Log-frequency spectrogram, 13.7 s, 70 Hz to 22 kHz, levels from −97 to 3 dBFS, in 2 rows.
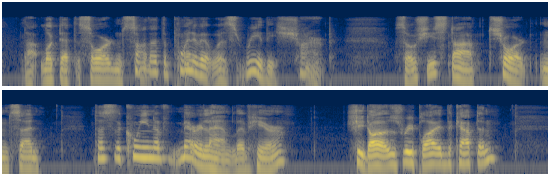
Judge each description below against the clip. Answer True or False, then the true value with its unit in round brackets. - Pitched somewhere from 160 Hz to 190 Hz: False (130 Hz)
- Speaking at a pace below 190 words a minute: True (145 wpm)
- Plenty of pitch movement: True (7.5 semitones)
